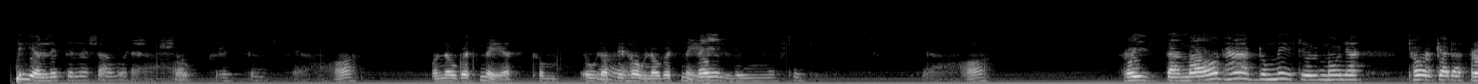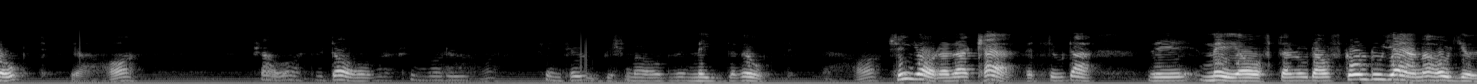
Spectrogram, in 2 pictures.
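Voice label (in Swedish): Örkened Skåne, Svenska sagor dialekter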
